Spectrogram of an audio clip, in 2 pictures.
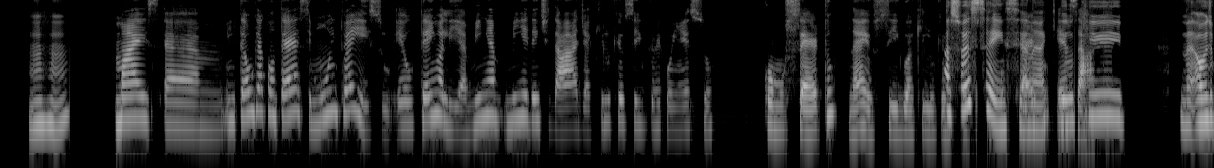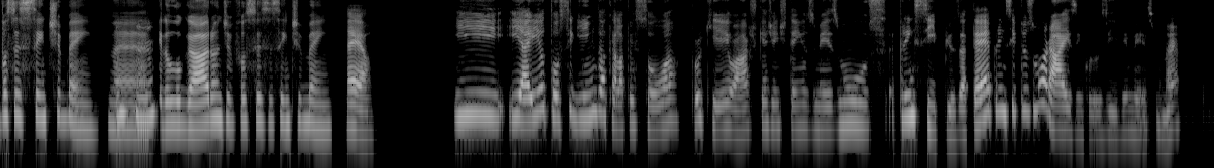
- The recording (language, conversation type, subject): Portuguese, podcast, Como seguir um ícone sem perder sua identidade?
- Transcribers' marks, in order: none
